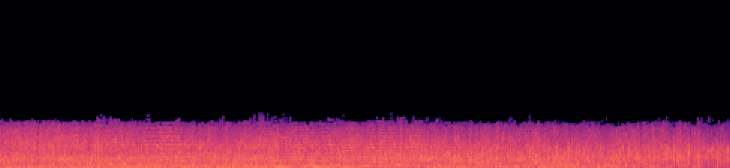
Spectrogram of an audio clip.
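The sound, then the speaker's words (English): An audience applauds steadily and loudly to welcome Phil Harris, a dense wash of many hands clapping that holds at an even level throughout, with a faint rhythmic low pulse underneath and no one speaking. “I can't tell you how much it means to me to have you come out here after all these years all by myself, and you're all applauding and got those smiles on your faces and glad to see me.”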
